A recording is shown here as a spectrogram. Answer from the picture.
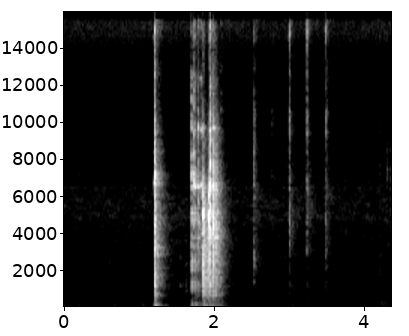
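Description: Small metal pieces knocking and clinking on a tabletop as a thin pure-tin pendant and a small hand file are handled: one sharp knock, then a rough half-second clatter, then a few light clicks.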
